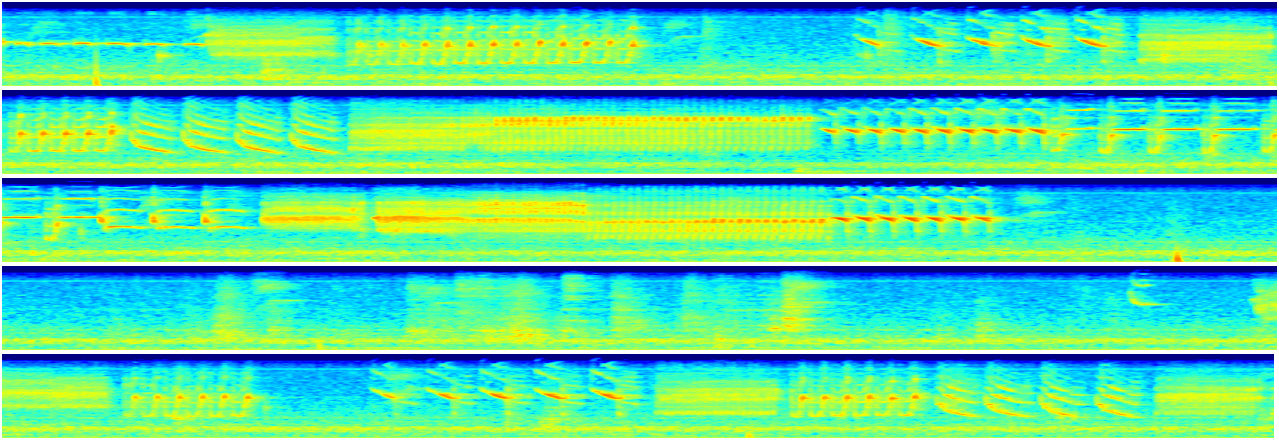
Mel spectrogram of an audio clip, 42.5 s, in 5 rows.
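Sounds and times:
Waterslager canary trilling song: 0.0 - 4.8, 5.6 - 24.1, 33.0 - 42.4.

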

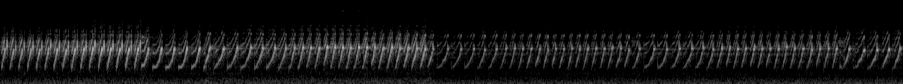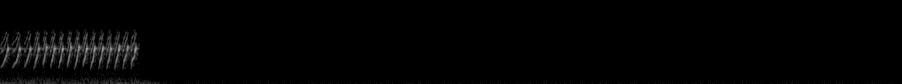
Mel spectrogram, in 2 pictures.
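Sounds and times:
Waterslager canary song: 0.0 - 10.5.

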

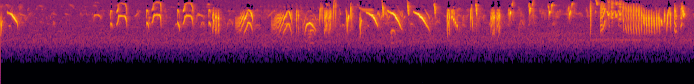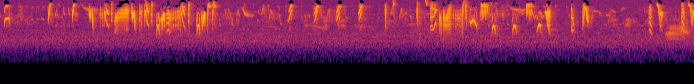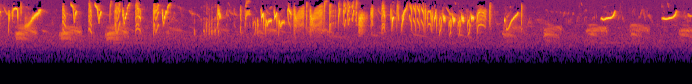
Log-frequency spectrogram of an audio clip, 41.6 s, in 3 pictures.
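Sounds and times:
marsh warbler jumbled song: 0.0 - 41.5.

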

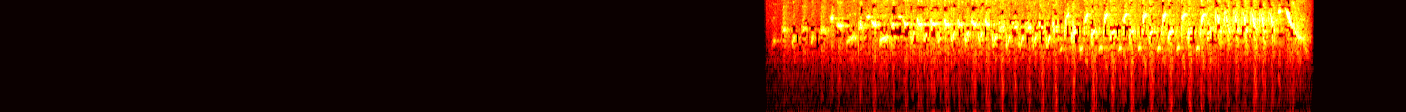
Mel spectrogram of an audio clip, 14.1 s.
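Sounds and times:
European goldfinch song: 7.7 - 13.2.

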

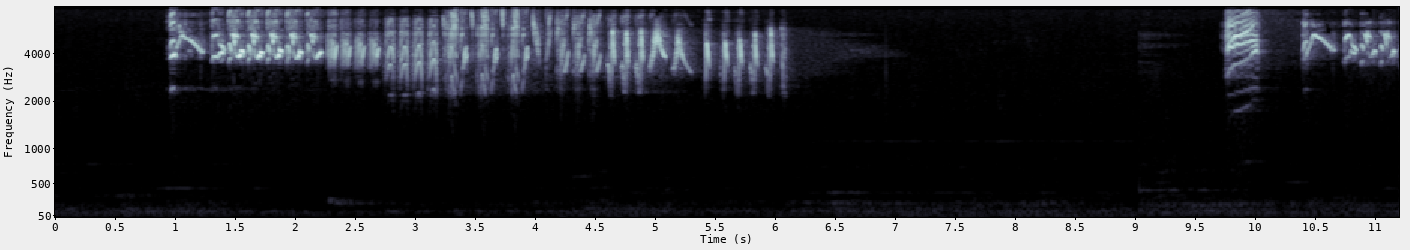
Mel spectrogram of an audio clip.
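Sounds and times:
hooded siskin twittering: 1.0 - 6.2, 9.8 - 11.1.

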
